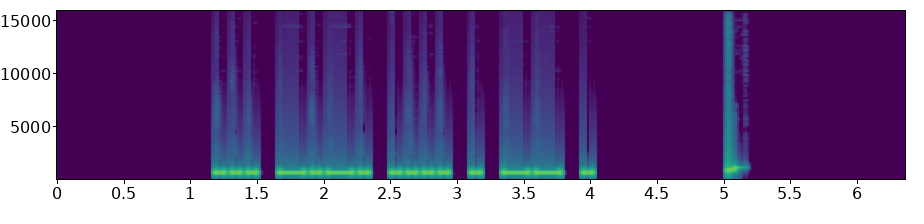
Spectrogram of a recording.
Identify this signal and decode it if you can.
Morse code, heard as a keyed tone, about 20 wpm, 700 Hz. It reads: SCHEME
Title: Build A Word - 2 Letters At A Time - 6-Letter Words - 20wpm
